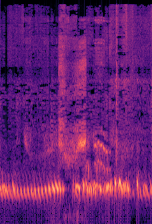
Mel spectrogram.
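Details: Black grouse at the lek, a rapid rhythmic bubbling coo rolling along steadily, broken by a loud hissing sneeze and a short whistled note before the bubbling resumes.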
